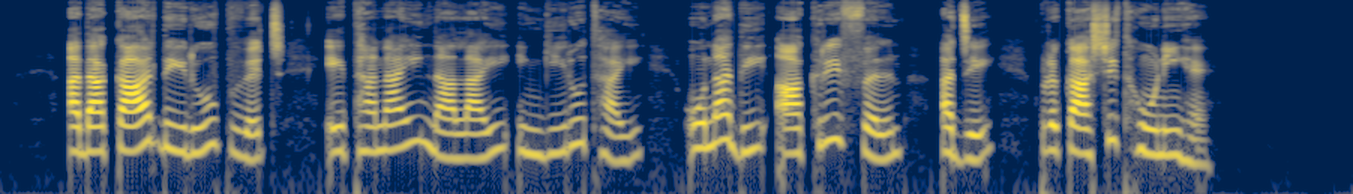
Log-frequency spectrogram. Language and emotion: Punjabi, neutral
